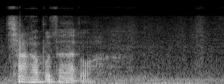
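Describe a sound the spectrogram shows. A middle-aged man speaks calmly up close.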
